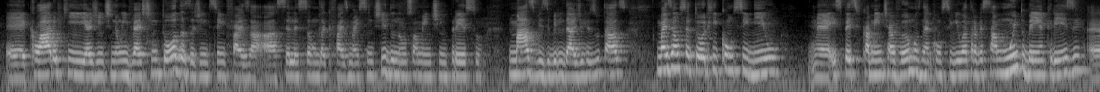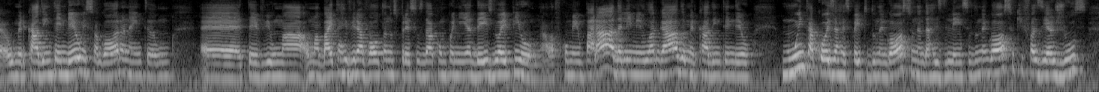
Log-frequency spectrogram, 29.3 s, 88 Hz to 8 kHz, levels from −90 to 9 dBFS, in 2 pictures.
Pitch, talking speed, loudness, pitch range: 200 Hz, 190 wpm, -27 LUFS, 190-215 Hz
